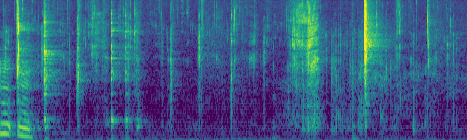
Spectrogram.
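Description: A person eating a seafood boil by hand: chewing and wet mouth sounds with scattered small clicks, a brief hummed "mm" at the start, and one sharp click about four and a half seconds in.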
